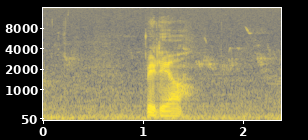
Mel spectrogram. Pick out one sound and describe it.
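An older man speaks softly and warmly.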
